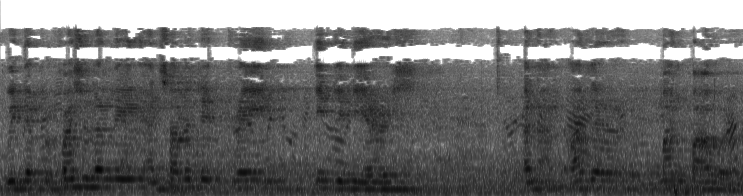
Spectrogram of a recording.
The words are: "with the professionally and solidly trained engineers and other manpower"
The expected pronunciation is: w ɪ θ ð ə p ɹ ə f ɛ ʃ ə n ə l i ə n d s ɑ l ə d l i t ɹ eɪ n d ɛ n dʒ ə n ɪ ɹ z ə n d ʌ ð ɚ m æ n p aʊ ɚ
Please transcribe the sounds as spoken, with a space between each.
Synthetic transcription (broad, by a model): w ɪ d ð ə p ɹ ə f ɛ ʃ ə n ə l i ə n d s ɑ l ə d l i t ɹ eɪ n ɛ n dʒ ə n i ɹ s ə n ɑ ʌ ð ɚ m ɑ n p aʊ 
